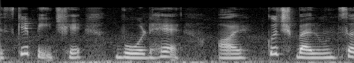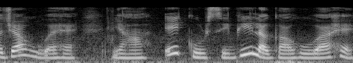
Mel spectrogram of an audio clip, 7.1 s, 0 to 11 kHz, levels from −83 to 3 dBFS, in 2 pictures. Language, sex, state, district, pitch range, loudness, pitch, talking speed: Hindi, female, Jharkhand, Ranchi, 185-245 Hz, -18 LUFS, 195 Hz, 145 wpm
